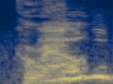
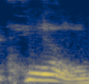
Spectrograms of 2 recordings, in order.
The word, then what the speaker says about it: Corral: Corral, like Golden Corral. I want to say coral, because it's spelled like coral reef, Yeah, I got you.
